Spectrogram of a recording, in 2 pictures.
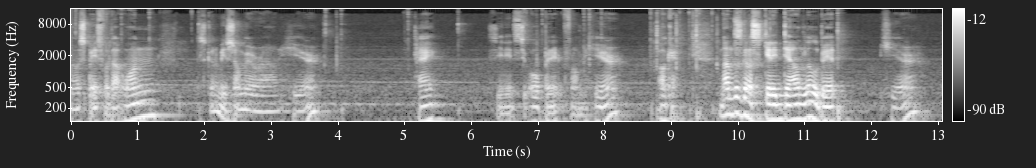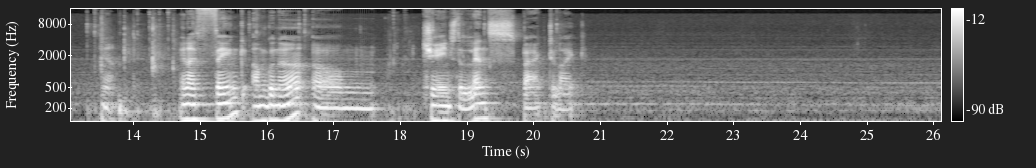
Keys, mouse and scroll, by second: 0.7 middle click, 1.8 click, 2.4-3.8 right drag, 4.0-5.0 middle drag, 5.8 right click, 7.0-7.5 middle drag, 7.9-8.7 middle drag, 9.1-9.5 shift+middle drag, 9.8 middle click, 10.7 s, 14.0 ctrl+middle click, 14.4 shift+middle click, 20.4-26.1 shift+middle drag.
